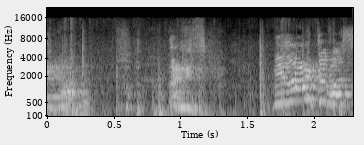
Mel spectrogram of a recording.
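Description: A woman's short strained cries and grunts as she struggles against being held back, three brief outbursts with gaps between.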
